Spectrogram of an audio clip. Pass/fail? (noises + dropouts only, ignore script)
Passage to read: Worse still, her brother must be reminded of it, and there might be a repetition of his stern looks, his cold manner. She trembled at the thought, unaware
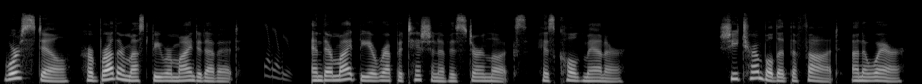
fail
